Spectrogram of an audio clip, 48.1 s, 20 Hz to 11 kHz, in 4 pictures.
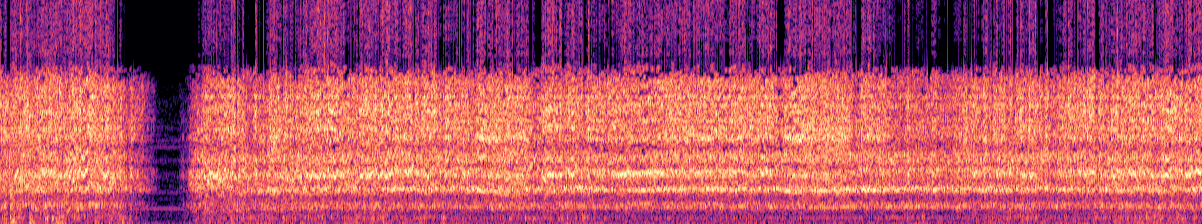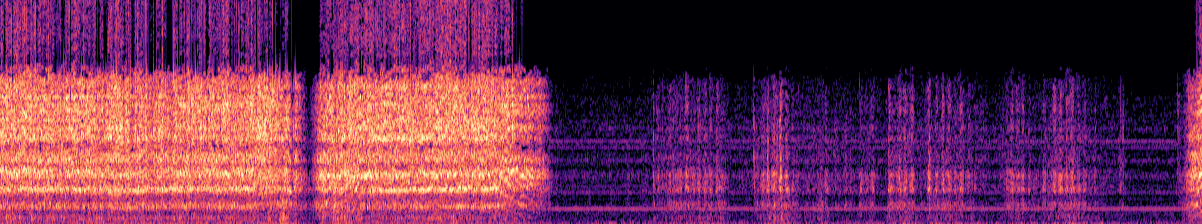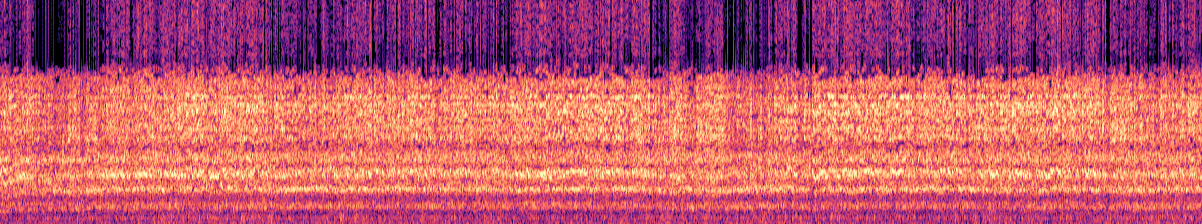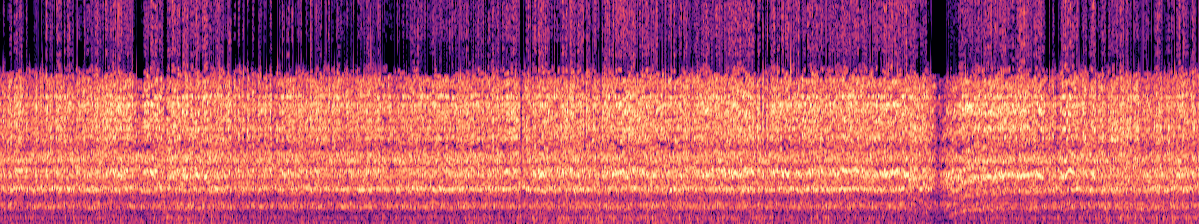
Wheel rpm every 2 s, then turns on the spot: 160, 190, 230, 230, 230, 240, 230, 140, 150, 30, 30, 20, 180, 230, 230, 220, 230, 230, 230, 230, 230, 230, 180, 210.
18-24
